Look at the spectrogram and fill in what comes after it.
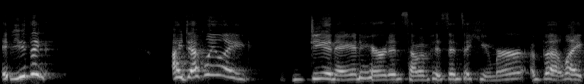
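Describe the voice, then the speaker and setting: Speech with a slight Kentucky accent moves in very wide pitch swings with an animated tone. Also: woman. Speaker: historical costumer, video creator. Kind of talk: casual chat.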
